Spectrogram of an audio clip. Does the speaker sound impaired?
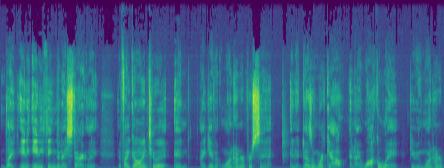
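No.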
